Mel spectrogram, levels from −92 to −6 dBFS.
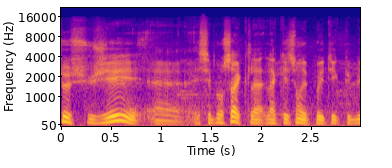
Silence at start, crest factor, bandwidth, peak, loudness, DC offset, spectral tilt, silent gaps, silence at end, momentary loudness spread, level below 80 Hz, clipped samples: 0 s; 16 dB; 15.5 kHz; -4 dBFS; -20 LUFS; under 0.1%; -5 dB/octave; none; 0 s; 10 LU; -48 dBFS; under 0.1%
